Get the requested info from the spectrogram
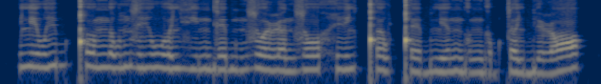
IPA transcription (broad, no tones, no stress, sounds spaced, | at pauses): lʲ ɛ w i b ǃ o ŋ ə w n z i w ʊ lʲ vʲ e ŋ ɡ e b n z ʊ ɭ ə n z o h i lʲ ǃ ə w ǃ e b lʲ ə ŋ ɡ ʊ ŋ ɡ ɤ b t ə lʲ bʲ ɤ ɭ ɔ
